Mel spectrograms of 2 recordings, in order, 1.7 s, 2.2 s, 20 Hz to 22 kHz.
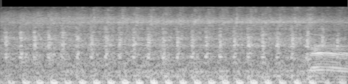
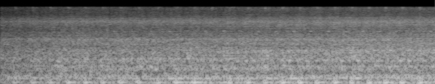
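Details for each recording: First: Honda BeAT FI scooter at idle with a noisy starter: loud, hard knocking about twelve blows a second, locked to the idle beat. Origin unsure, CVT or engine; it sounds like a loose piston. The belt was recently replaced. Finding: connecting rod knock. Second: Honda Beat FI scooter after repair for a rough knocking engine caused by a worn connecting rod and scored piston, rebuilt with a new 0.50 oversize piston: steady, even low putter at idle with the knocking gone.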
